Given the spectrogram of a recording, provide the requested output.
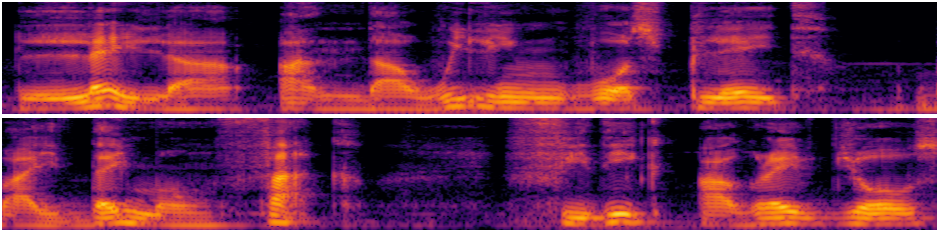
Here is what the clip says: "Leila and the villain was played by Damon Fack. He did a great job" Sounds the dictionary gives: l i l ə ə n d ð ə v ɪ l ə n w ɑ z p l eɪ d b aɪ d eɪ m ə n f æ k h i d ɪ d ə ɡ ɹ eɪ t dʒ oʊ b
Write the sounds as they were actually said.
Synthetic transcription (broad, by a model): l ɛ l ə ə n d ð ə w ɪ l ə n w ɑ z p l eɪ d b aɪ d eɪ m ə n f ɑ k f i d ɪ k ə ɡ ɹ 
